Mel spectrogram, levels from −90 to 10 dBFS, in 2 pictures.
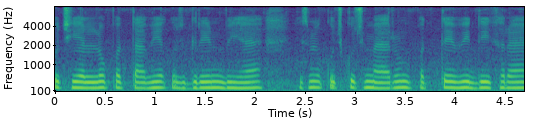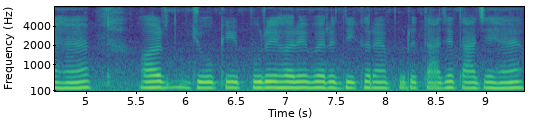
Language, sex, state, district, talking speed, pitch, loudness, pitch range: Hindi, female, Maharashtra, Chandrapur, 200 wpm, 205 Hz, -14 LUFS, 200-205 Hz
